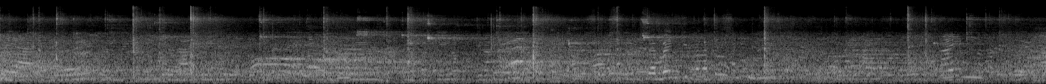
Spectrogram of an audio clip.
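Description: Badminton rackets striking a shuttlecock during rallies: sharp, irregular clicks, some from neighbouring courts, over indistinct voices echoing in a large sports hall.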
